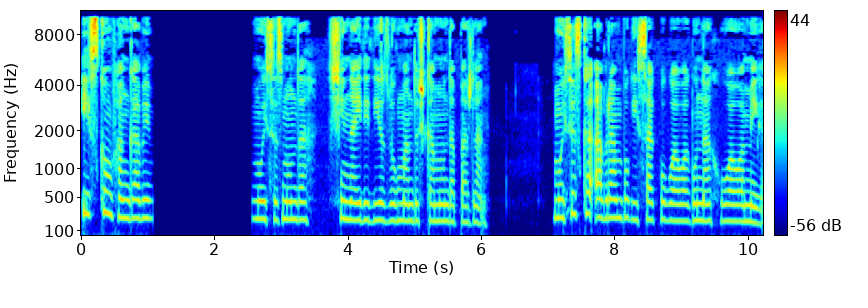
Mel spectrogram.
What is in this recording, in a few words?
good news quichua de salasaca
